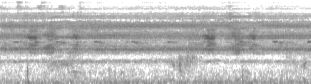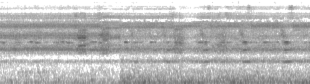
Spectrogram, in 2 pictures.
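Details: Meimuna oshimensis cicada calling intermittently in mid-September on Okinawa. Short high buzzy bursts repeat every second or two over a steady background insect drone.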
